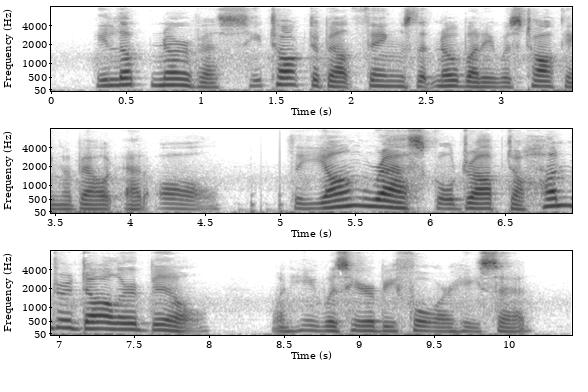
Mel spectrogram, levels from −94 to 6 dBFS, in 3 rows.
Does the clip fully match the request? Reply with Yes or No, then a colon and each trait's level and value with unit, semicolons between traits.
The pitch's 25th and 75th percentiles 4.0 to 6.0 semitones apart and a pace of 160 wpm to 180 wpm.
Yes: average, 5.1 semitones; average, 165 wpm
